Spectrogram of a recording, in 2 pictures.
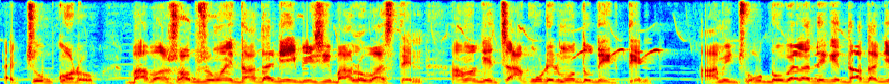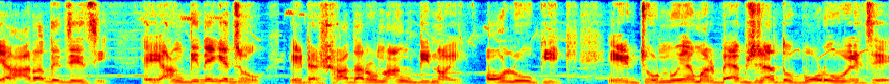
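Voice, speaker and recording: A man's voice: medium pitch, moderate pace, soft background music, natural voice. A man voicing an arrogant, resentful rich village chief in a cartoon fairy tale, haughty and dismissive. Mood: haughty, bitter.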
